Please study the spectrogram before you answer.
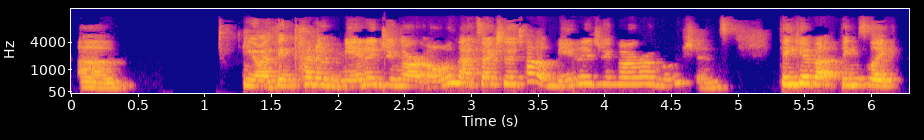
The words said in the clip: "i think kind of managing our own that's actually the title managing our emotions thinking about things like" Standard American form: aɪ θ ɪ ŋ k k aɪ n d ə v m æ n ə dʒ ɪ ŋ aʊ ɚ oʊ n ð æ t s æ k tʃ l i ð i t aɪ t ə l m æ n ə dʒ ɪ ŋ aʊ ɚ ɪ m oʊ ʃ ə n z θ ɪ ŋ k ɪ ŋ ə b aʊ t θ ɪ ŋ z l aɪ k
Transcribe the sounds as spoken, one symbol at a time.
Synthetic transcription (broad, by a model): aɪ θ ɪ ŋ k k aɪ n d ə v m æ n ə dʒ ɪ ŋ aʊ ɚ oʊ n ð æ t s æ k tʃ i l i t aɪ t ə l m æ n ə dʒ ɪ ŋ aʊ ɚ ɪ m oʊ ʃ ə n z θ ɪ ŋ k ɪ ŋ ə b aʊ t θ ɪ ŋ z l aɪ k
